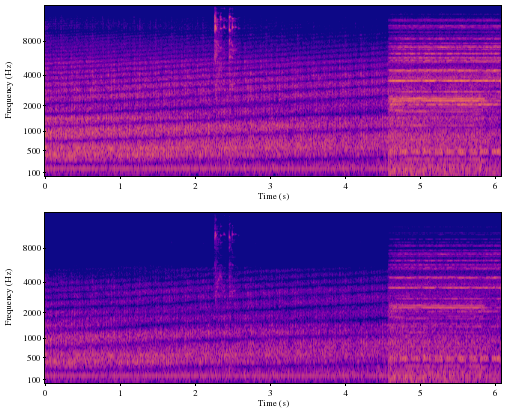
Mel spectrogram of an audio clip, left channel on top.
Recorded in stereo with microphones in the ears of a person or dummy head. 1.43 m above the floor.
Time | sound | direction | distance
0.0 | a vehicle | 75° left (ahead or behind) | ?
2.3 | a clunk | 50° left (ahead or behind) | ?
4.6 | a fire alarm | 60° left (ahead or behind) | ?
